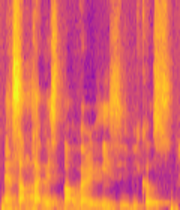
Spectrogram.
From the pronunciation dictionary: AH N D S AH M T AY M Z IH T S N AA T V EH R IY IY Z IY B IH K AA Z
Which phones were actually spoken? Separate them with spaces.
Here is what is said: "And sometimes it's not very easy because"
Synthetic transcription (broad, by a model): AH N S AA M T AY M IH T S N AA T V EH R IY IY Z IY B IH K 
